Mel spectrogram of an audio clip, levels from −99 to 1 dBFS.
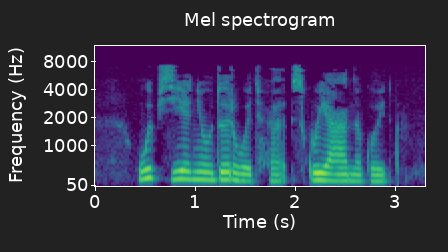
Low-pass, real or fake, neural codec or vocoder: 7.2 kHz; real; none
